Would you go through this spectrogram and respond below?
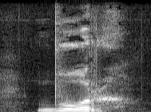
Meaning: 1. debt 2. arrears
- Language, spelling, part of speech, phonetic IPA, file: Ukrainian, борг, noun, [bɔrɦ], Uk-борг.ogg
